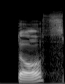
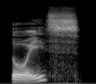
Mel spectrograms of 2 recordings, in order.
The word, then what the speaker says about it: dois: So not dos, but dois.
